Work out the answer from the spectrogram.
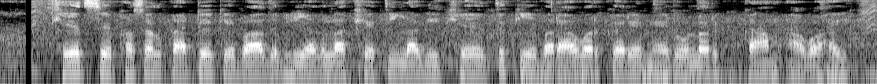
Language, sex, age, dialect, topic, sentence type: Magahi, female, 25-30, Central/Standard, banking, statement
